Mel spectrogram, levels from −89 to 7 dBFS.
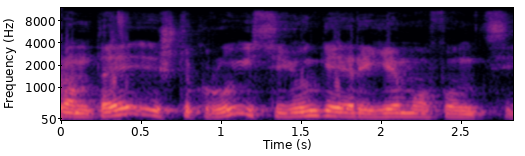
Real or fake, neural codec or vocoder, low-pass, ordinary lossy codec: real; none; 10.8 kHz; MP3, 96 kbps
